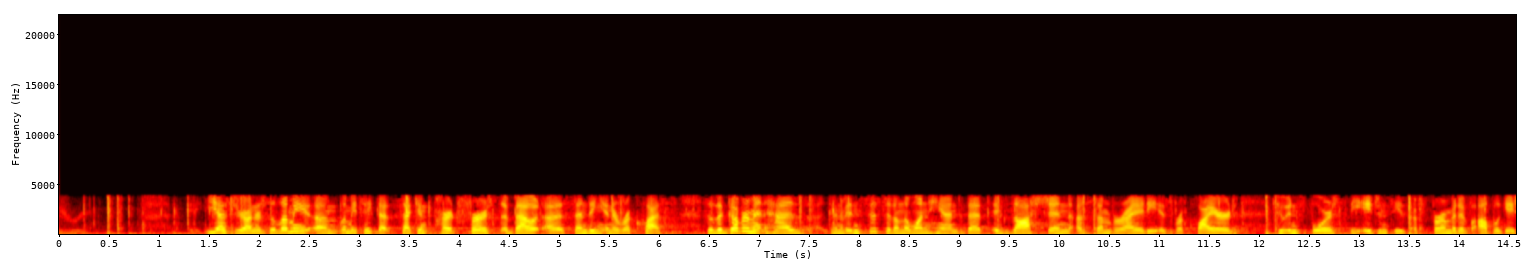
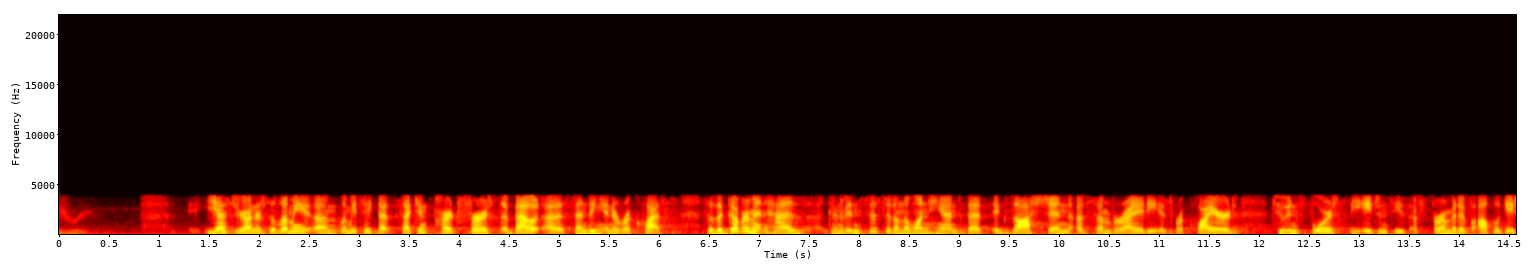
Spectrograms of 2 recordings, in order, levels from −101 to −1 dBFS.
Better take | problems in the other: second | background sound (Typing); 16 dB below the speech

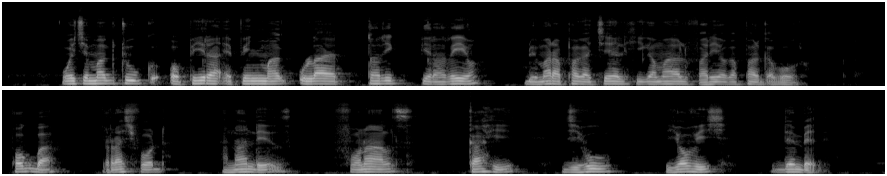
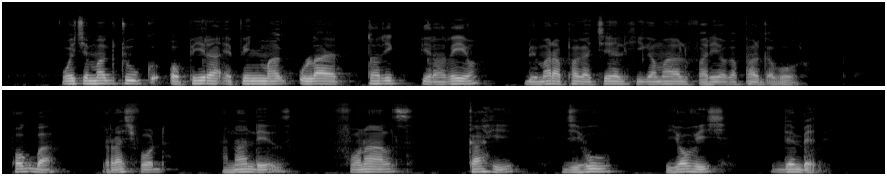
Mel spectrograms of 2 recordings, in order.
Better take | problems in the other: first | noise reduction (neural mask model Resemble Enhance denoiser)

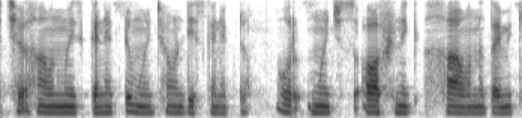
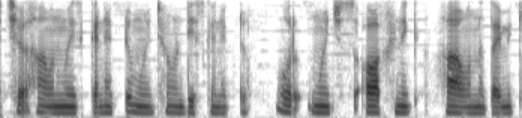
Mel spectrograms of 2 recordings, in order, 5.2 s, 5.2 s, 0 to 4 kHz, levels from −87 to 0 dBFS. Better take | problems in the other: first | noise reduction (neural separator model SepFormer WHAM!)

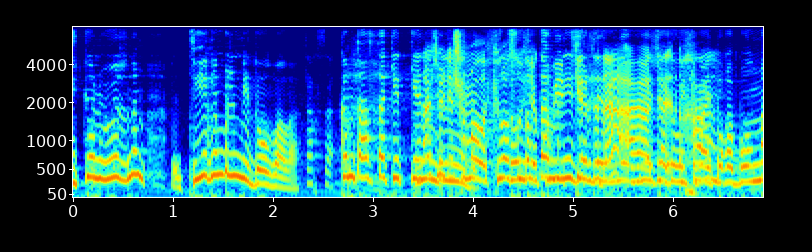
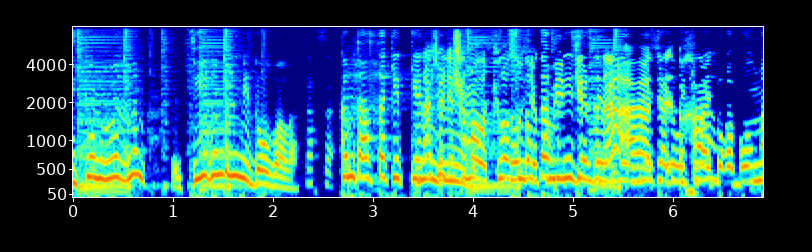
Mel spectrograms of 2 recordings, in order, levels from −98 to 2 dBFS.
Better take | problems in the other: first | noise reduction (classical method spectral subtraction)

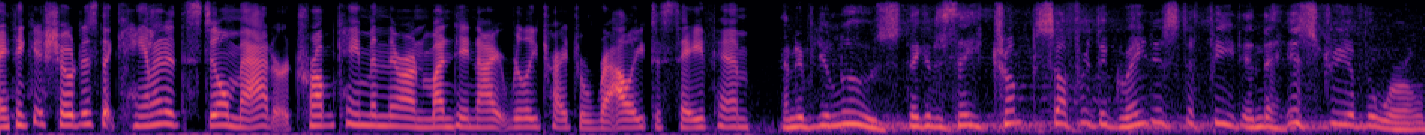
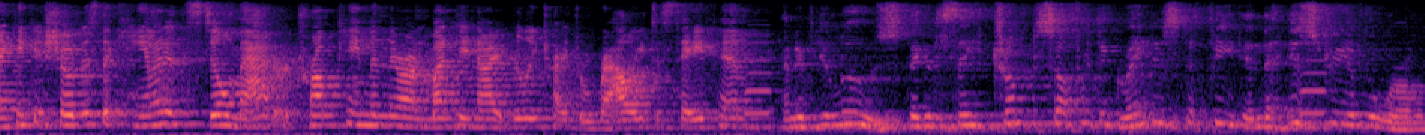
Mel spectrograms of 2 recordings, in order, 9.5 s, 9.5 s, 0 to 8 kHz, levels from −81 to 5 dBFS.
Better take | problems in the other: first | background sound (Vehicle horn, car horn, honking); 16 dB below the speech // room echo; dies away in 1 s

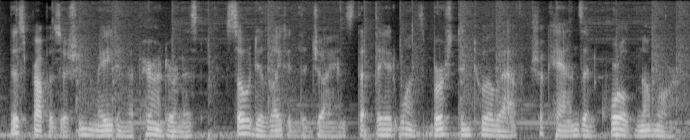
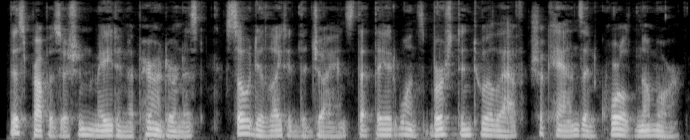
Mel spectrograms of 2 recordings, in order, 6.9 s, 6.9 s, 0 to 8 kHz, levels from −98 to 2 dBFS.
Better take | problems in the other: second | background sound (Bass drum / Snare drum / Drum kit); 13 dB below the speech

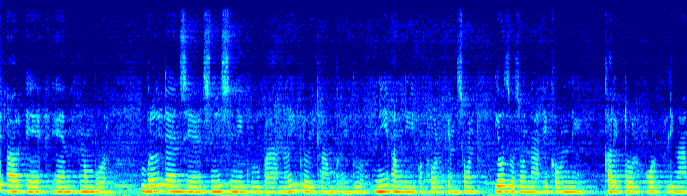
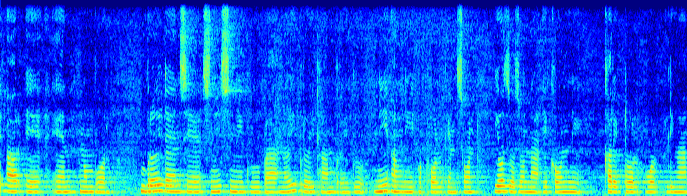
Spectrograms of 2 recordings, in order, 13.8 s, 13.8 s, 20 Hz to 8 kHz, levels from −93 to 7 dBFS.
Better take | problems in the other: second | background sound (Subway, metro, underground / Doorbell); 19 dB below the speech // room echo; dies away in 0.4 s

